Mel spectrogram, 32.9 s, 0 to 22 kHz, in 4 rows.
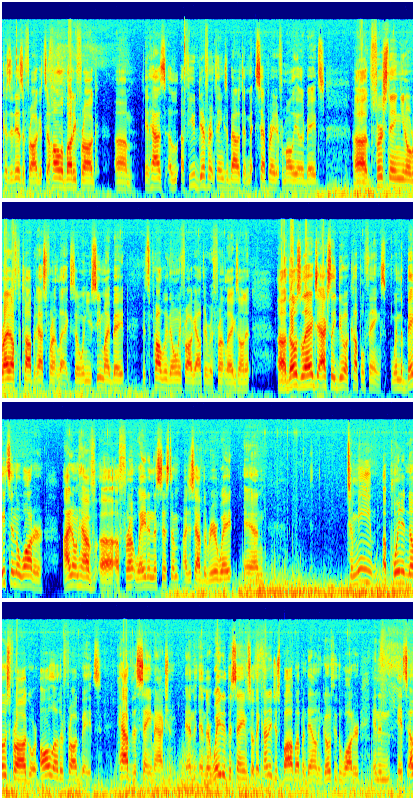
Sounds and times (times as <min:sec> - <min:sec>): Speech: 0:00.0 - 0:06.4, 0:07.0 - 0:21.7, 0:23.4 - 0:32.8.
